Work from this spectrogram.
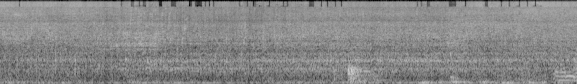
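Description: Potatoes with turmeric, chili, salt, fish spice and a splash of water sizzle and hiss steadily in a pan, a loud continuous frying noise with occasional faint clinks of stirring throughout.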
